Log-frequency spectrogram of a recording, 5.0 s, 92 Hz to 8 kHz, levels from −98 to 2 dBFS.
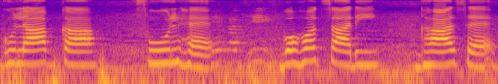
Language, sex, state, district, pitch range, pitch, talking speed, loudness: Hindi, female, Haryana, Rohtak, 255-280 Hz, 270 Hz, 95 wpm, -15 LUFS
